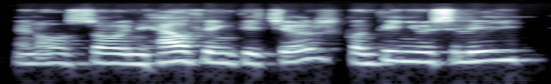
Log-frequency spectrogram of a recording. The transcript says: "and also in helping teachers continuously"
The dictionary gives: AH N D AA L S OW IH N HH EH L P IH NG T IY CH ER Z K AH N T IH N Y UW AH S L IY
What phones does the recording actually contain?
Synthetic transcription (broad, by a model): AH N AA L S OW IH N HH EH L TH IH NG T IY CH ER K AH N T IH N Y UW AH S L IY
